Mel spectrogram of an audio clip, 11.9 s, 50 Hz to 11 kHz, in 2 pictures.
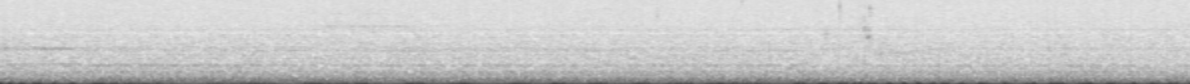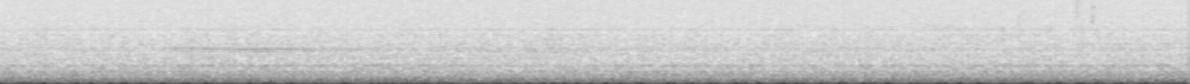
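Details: BMW E36 M3, cold start: deep idle rumble that bounces below 500 rpm, dips further when revved and nearly stalls. Camshaft position sensor and valve cover gasket recently replaced, PCV valve replacement pending; owner suspects a vacuum leak.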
